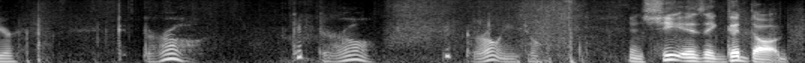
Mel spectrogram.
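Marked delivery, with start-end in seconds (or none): 1.0-4.5 much softer, gentle praise for a dog. Real, not acted. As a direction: coo quietly to the dog in the dark.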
